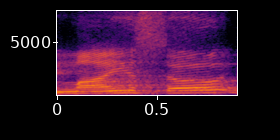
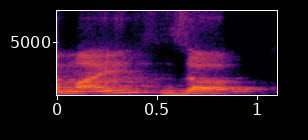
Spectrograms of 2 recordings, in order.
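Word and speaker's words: miser: माइसर या माइजर, ये दोनों आप प्रोनाउंस कर सकते हैं।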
